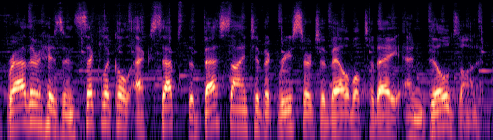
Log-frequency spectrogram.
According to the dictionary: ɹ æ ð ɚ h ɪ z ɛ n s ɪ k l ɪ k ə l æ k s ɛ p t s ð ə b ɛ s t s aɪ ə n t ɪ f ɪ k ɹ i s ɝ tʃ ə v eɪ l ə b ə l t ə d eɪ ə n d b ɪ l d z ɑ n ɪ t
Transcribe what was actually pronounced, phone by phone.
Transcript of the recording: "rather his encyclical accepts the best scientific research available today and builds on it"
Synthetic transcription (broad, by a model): ɹ æ ð ɚ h ɪ z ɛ n s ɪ k l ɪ k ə l æ k s ɛ p t s ð ə b ɛ s t s aɪ ə n t ɪ f ɪ k ɹ i s ɝ tʃ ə v eɪ l ə b l t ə d eɪ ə n b ɪ l d z n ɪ t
